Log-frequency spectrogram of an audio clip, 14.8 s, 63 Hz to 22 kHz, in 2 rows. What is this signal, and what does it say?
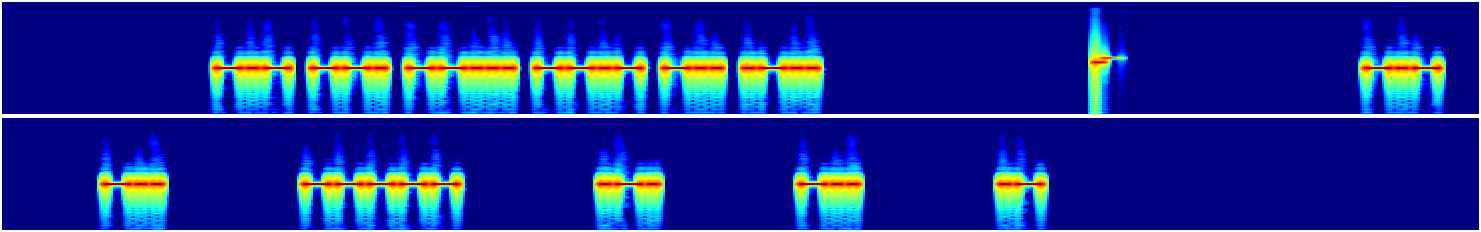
Morse code, heard as a keyed tone, about 32 wpm, spaced as for 16 wpm, 700 Hz. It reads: KG7QDL KD0RDA
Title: USA Call Signs - 6 Characters - 6x Character Spacing - 30wpm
